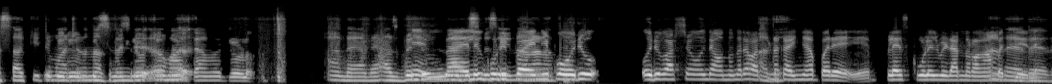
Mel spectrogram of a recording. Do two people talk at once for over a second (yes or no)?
yes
